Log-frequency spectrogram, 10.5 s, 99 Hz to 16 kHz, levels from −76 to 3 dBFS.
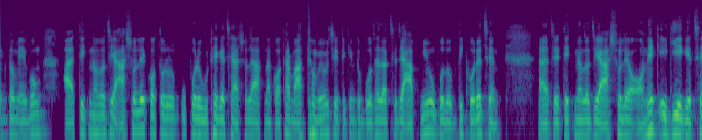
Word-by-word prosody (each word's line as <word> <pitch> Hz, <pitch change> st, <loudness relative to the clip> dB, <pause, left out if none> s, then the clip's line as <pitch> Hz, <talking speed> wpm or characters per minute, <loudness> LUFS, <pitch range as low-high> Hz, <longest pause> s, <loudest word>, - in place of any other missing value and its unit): একদমই 110 Hz, -1 st, -4 dB
এবং 125 Hz, +4 st, -2 dB, 0.5 s
আ -, -, +6 dB, 0.2 s
টেকনোলজি 125 Hz, 0 st, -2 dB, 0.2 s
আসলে 140 Hz, +1 st, 0 dB
কত 125 Hz, -2 st, -1 dB
র -, -, 0 dB, 0.3 s
উপরে 115 Hz, -1 st, +1 dB
উঠে 125 Hz, +3 st, -1 dB
গেছে 110 Hz, -, 0 dB
আসলে 105 Hz, +3 st, -5 dB
আপনার 95 Hz, 0 st, -8 dB
কথার 115 Hz, +4 st, -1 dB
মাধ্যমেও 110 Hz, +4 st, +1 dB
সেটি 105 Hz, -, -4 dB
কিন্তু 105 Hz, 0 st, -6 dB
বোঝা 100 Hz, +2 st, -1 dB
যাচ্ছে। 105 Hz, -, -1 dB
যে -, -, +6 dB
আপনিও 125 Hz, +4 st, -3 dB
উপলব্ধি 100 Hz, +1 st, -2 dB
করেছেন। 120 Hz, -4 st, +2 dB, 0.9 s
যে 100 Hz, -, +2 dB
টেকনোলজি 105 Hz, 0 st, 0 dB
আসলে 115 Hz, +5 st, -2 dB, 0.2 s
অনেক 140 Hz, +2 st, +3 dB
এগিয়ে 120 Hz, +1 st, +4 dB
গেছে। 130 Hz, -, +1 dB
115 Hz, 160 wpm, -27 LUFS, 105-125 Hz, 0.9 s, আ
